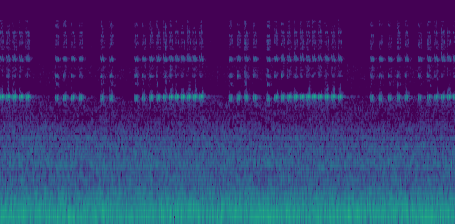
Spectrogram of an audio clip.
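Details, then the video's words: A wild-caught male Teleogryllus field cricket, possibly T. occipitalis, chirps inside an earthenware jar, trilling steadily in clear, high-pitched pulsed bursts with brief pauses over a low rumble. "油葫芦在陶罐里鸣叫 Field Cricket (Teleogryllus) chirping in jar"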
